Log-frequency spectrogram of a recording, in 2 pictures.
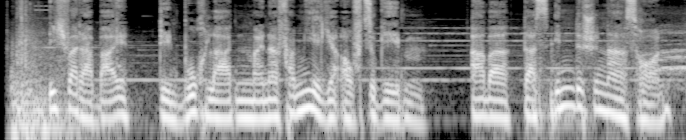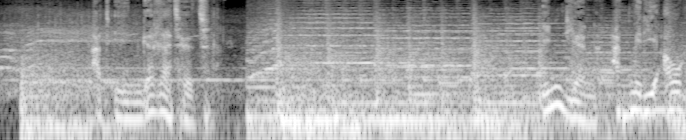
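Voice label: German, male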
